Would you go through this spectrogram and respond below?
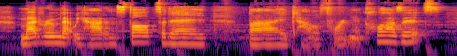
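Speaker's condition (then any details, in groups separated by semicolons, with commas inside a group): No condition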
